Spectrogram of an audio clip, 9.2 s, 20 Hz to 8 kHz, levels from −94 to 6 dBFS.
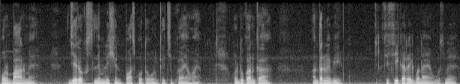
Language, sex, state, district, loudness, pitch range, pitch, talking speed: Hindi, male, Arunachal Pradesh, Lower Dibang Valley, -17 LUFS, 105-120 Hz, 110 Hz, 145 wpm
